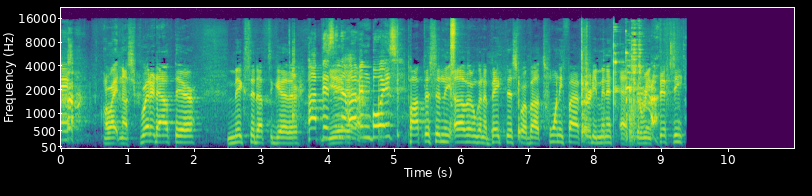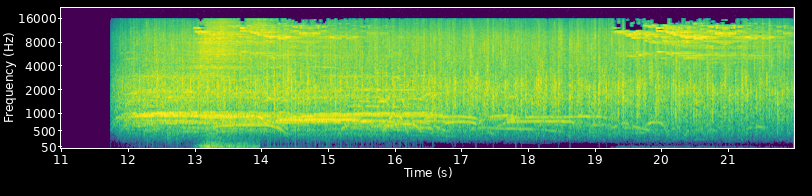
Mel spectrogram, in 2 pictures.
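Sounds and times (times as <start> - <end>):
audience clapping: 11.8 - 22.0.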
